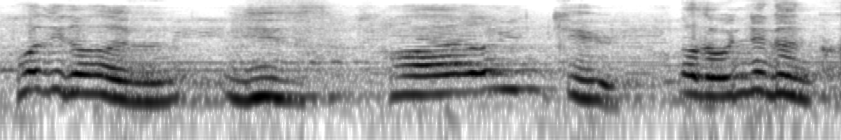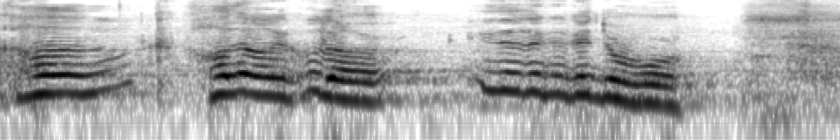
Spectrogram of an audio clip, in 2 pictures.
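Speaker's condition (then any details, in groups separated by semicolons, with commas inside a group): Grade 1 brain lesion disability, severe; grade 1 brain lesion, joints cannot move freely; grade 1, dresses independently, slow movements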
